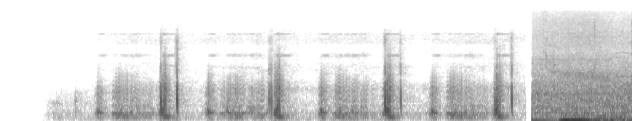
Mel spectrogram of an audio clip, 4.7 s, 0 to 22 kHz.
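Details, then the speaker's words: First heart sound (S1) heard with a stethoscope in the mitral area during a cardiovascular examination, while the carotid artery is palpated; S1 coincides with the carotid upstroke. "auscultate first heart sound in the mitral area palpate the carotid artery while listening to the first heart sound s1 coincides with carotid upstroke"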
